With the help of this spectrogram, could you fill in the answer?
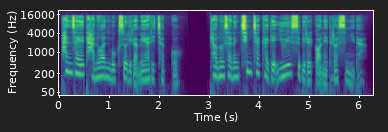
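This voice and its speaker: Older woman, sixties, steady audiobook narrator, mellow tone with lively pitch, dry close sound. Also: normal speed, no room sound. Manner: calm, steady storytelling.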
